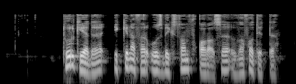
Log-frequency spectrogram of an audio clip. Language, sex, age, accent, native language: Uzbek, male, 35+, Jizzax, Uzbek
